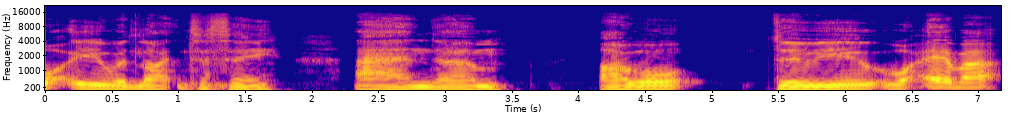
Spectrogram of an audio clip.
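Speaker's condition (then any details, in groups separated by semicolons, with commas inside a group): ALS; peculiar voice, speech very difficult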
